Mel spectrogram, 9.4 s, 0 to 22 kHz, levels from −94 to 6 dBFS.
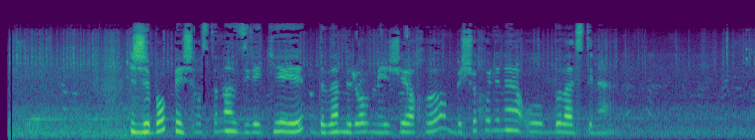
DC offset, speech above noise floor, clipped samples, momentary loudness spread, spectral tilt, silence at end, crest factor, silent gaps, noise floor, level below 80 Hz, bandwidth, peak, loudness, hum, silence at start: under 0.1%; 26 dB; under 0.1%; 19 LU; -2.5 dB/octave; 0 s; 22 dB; none; -47 dBFS; -64 dBFS; 11.5 kHz; -2 dBFS; -22 LUFS; none; 0.1 s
